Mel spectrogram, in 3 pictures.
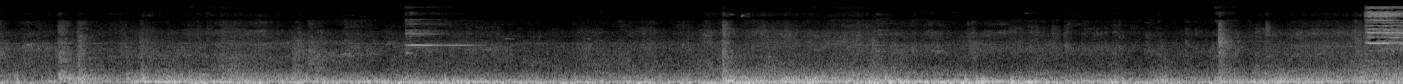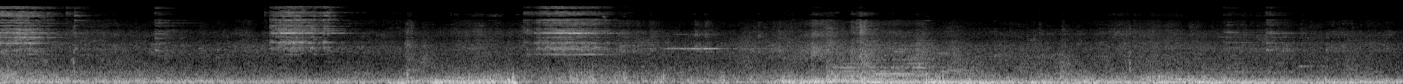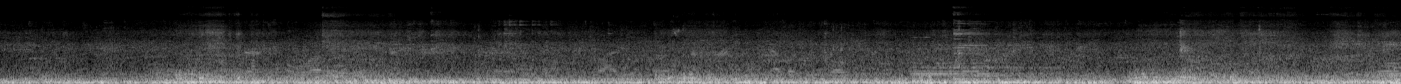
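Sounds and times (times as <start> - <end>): train wheels rumbling on rail: 0.0 - 42.0
high wheel squeal: 19.3 - 21.4.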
